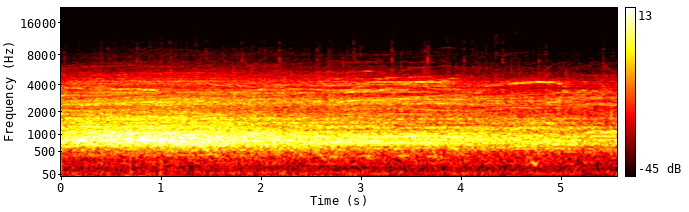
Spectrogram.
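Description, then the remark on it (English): A live audience cheers and applauds in a dense, continuous roar of clapping and voices that holds steady for several seconds before easing slightly toward the end. “You are an excellent crowd.”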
